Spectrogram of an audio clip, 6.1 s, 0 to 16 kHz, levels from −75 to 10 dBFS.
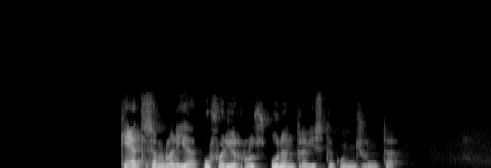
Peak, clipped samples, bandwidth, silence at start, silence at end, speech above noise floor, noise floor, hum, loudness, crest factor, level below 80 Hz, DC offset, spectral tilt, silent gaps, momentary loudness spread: -2 dBFS; under 0.1%; 7 kHz; 1.5 s; 1.2 s; 51 dB; -68 dBFS; none; -18 LUFS; 18 dB; -58 dBFS; under 0.1%; -7.5 dB/octave; none; 12 LU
